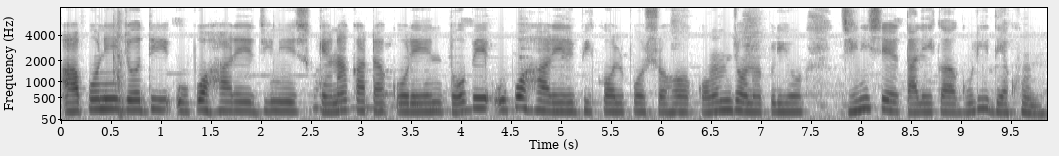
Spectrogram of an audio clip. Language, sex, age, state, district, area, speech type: Bengali, female, 30-45, West Bengal, Malda, urban, read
